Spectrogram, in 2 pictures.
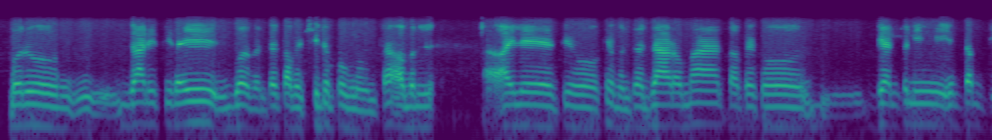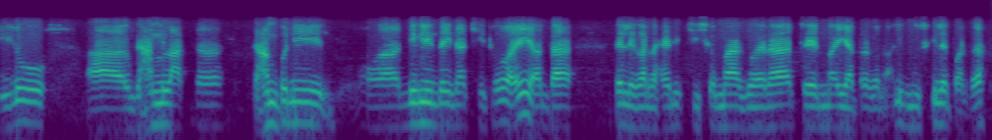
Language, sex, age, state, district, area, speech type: Nepali, male, 45-60, West Bengal, Jalpaiguri, urban, conversation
